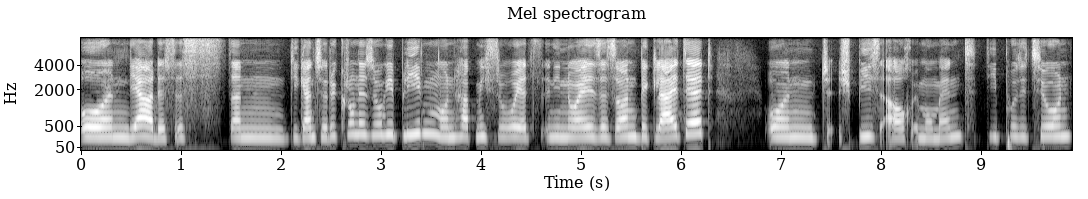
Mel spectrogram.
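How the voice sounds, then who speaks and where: Very slowly, a woman speaks at a high pitch. The recording is very clean with a silent background, dry and close with no echo. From Bavaria, Upper Palatinate. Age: 20s. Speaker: women's football player and police trainee. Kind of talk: casual interview. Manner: laughing often.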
